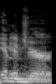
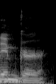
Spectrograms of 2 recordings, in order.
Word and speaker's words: Imgur: actually Imager, but yeah, I think it's supposed to be Imager, but most people call it Imgur.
